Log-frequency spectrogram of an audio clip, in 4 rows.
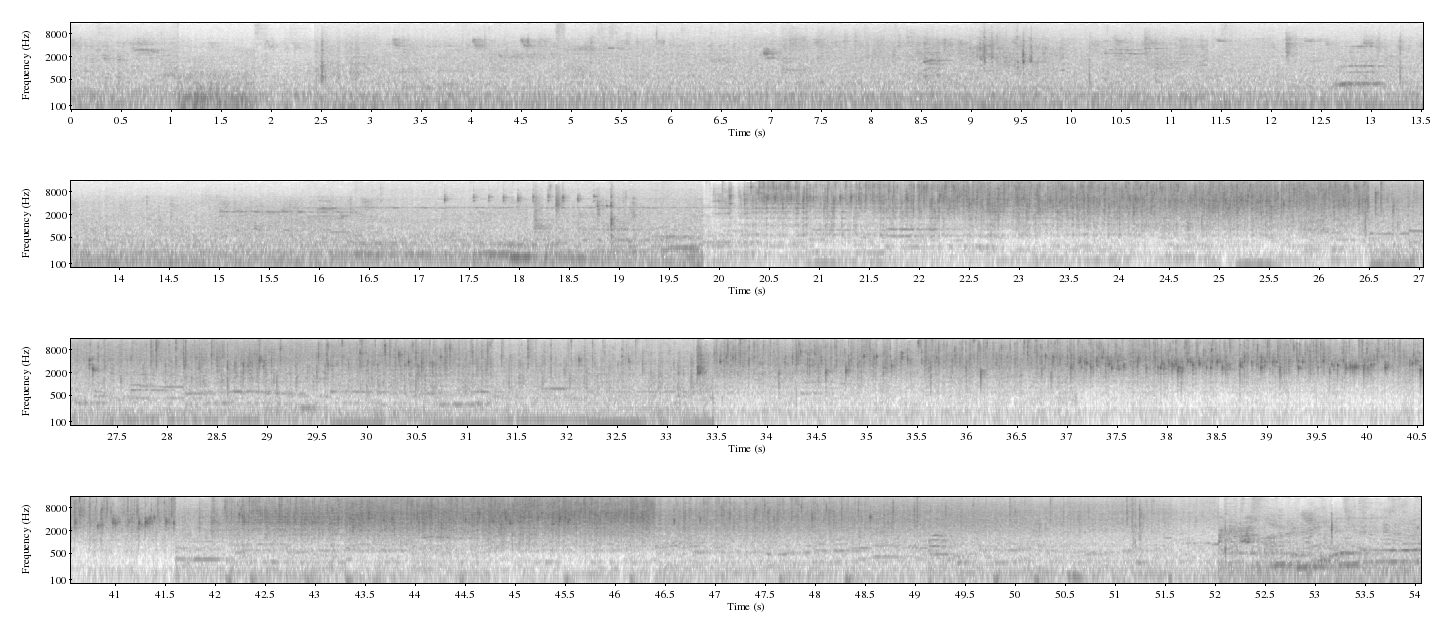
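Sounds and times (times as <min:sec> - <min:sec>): dumplings sizzling in oil: 0:19.9 - 0:52.0.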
